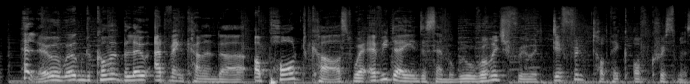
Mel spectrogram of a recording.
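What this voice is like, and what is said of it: Put-on posh English accent. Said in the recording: “I'm not posh, I just put on the accent.”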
